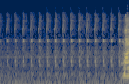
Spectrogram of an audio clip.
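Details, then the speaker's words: Adult's first transcranial magnetic stimulation treatment for treatment-resistant depression: rapid, evenly spaced clicking taps, about eight per second, as the machine delivers magnetic pulses to the brain. "this is a video of my first TMS treatment this machine uses magnetic pulses to stimulate nerve cells in my brain known to be associated with"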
